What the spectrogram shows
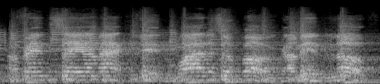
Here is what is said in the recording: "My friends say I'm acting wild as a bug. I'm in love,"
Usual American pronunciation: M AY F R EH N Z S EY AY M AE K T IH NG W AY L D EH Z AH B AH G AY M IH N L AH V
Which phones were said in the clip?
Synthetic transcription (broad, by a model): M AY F R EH N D S EY AY M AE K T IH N W AY L IH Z AH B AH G AY M IH N L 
